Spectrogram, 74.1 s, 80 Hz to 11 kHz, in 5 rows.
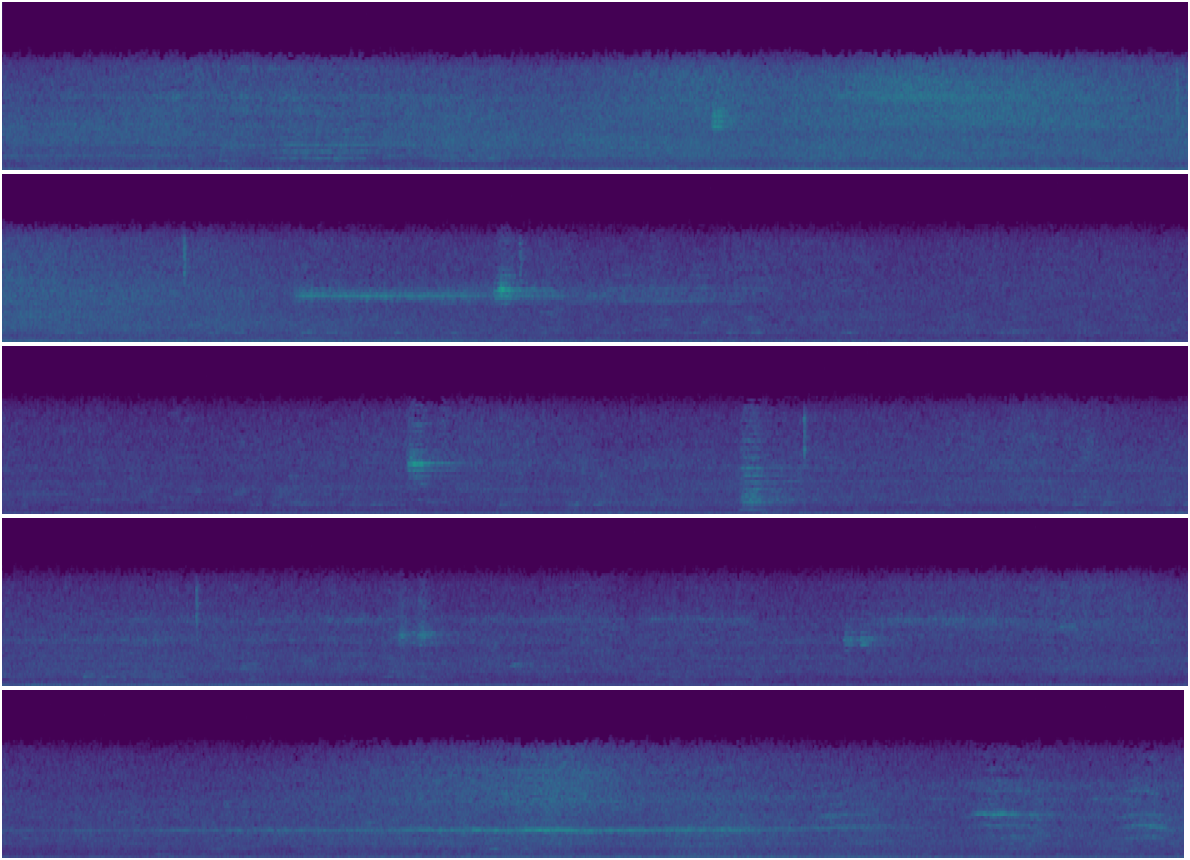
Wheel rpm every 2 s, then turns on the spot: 0, 0, 0, 0, 0, 0, 0, 0, 0, 0, 0, 0, 0, 0, 0, 0, 0, 0, 0, 0, 0, 0, 0, 0, 0, 0, 0, 0, 0, 0, 0, 0, 0, 0, 0, 0, 0.
none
